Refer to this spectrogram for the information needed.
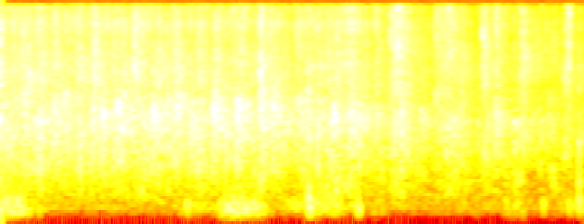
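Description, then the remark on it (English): An audience claps their hands together to give God praise, in sustained, dense applause at a steady level, with no one speaking over it. “Come on, clap your hands, everybody.”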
